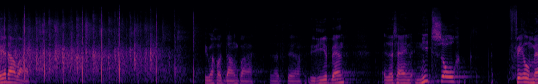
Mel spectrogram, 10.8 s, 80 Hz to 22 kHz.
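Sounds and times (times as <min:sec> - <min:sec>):
audience applause greeting a guest: 0:00.0 - 0:04.0
speech: 0:00.1 - 0:00.8, 0:04.1 - 0:09.5, 0:10.2 - 0:10.7.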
